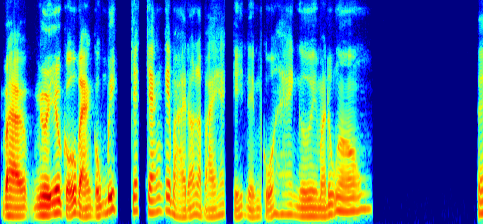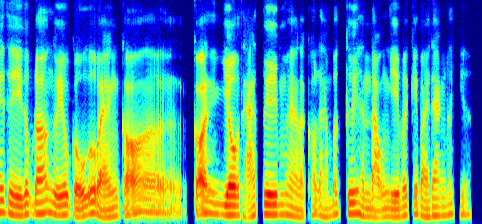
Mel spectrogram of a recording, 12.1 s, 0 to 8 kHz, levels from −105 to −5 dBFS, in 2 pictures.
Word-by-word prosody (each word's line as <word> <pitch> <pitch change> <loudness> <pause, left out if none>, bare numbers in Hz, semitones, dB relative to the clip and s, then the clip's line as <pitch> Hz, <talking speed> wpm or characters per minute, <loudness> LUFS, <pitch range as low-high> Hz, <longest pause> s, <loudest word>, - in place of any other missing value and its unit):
Và 115 -1 +5
người 125 +1 +7
yêu 155 +3 +7
cũ - - +4
bạn 110 +2 +4
cũng 120 +8 -1
biết 185 +3 +6 0.2
chắc 185 0 -1
chắn 165 +2 0
cái 185 0 +1
bài 100 -8 -4
đó 110 - -3
là 135 - -3
bài 100 -1 -5
hát 135 +3 -8
kỷ 100 +3 -6
niệm 105 -3 -7
của - - -3
hai 135 -1 -7
người 110 -2 -1
mà, 105 - -1
đúng 135 +3 -2
hông? 90 +3 -2 1.3
Thế 155 +1 -1
thì 130 -5 +1
lúc 140 +1 -1
đó 150 +2 +1
người 135 -5 -1
yêu 130 +1 +2
cũ - - 0
của 155 - +2
bạn 100 +5 -1
có 85 -4 -1 0.5
có 75 - +3 0.2
vô 130 -1 +6
thả 125 0 -5
tim, 135 -1 +3
hay 120 -5 -4
là 95 - -6
có - - -10
làm 105 -1 -8
bất 140 +3 -8
cứ 145 +1 0
hành 110 -6 -4
động 100 +2 -4
gì 100 0 +1
với 120 +3 -4
cái - - -6
bài 105 -3 -4
đăng 120 0 -5
đó 135 - -7
chưa? 135 - -11
120 Hz, 260 wpm, -22 LUFS, 105-135 Hz, 1.3 s, người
